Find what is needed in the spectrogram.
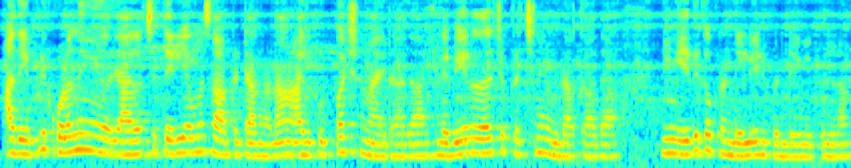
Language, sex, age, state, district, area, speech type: Tamil, female, 18-30, Tamil Nadu, Sivaganga, rural, spontaneous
